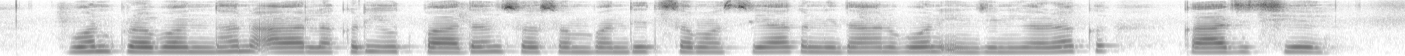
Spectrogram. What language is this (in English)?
Maithili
